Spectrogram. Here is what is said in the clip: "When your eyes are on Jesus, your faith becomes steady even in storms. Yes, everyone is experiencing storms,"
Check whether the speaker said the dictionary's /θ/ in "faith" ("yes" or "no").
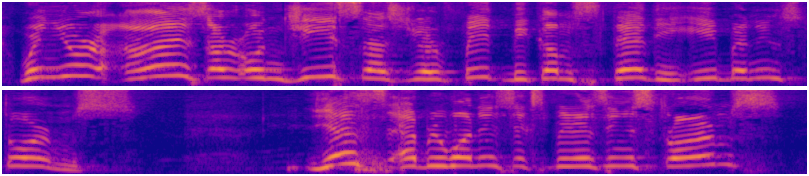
no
